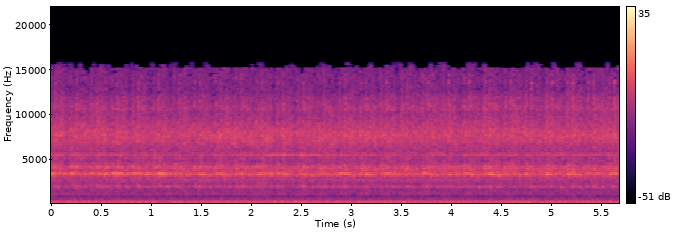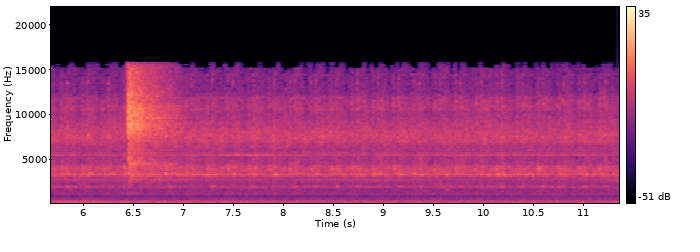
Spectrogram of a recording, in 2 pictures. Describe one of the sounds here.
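A diesel locomotive engine idles with a deep, steady rumble.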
